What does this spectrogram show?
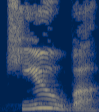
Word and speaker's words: Cuba: we have cuba cuba cuba like a cube and people from cuba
